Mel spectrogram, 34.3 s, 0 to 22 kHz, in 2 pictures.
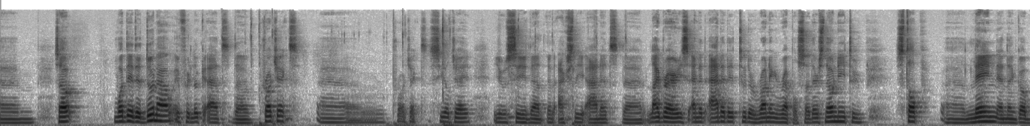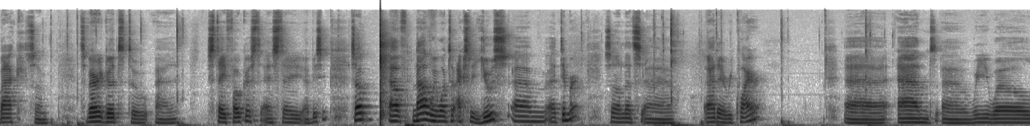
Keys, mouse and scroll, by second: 22.7 click, 22.8 click, 30.2 Tab.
